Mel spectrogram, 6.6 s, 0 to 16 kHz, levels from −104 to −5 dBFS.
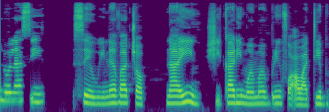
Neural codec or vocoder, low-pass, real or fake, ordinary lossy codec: none; 14.4 kHz; real; none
